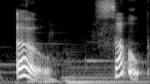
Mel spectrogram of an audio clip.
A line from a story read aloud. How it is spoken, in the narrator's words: I exclaimed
